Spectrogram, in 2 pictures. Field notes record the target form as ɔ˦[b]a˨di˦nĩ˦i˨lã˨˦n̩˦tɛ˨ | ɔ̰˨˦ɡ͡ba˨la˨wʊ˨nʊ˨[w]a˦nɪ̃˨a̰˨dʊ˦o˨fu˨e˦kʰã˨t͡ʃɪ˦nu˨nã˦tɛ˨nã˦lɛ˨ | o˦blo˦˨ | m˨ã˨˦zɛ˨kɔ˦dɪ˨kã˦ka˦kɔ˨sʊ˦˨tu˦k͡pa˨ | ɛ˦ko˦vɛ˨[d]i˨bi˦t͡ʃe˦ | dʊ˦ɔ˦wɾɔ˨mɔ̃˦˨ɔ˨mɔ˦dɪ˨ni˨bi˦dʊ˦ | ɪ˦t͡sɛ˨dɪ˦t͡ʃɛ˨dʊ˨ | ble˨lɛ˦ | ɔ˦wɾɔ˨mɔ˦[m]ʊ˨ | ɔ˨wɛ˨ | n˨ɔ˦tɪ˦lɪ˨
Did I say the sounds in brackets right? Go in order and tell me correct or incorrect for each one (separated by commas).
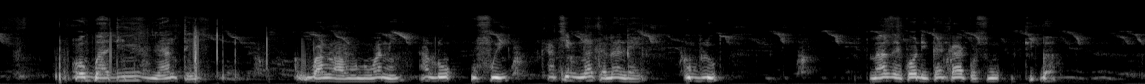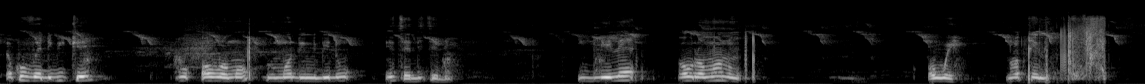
incorrect, correct, correct, incorrect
